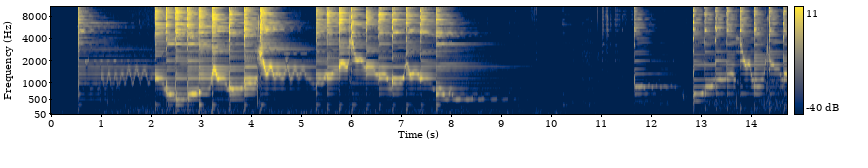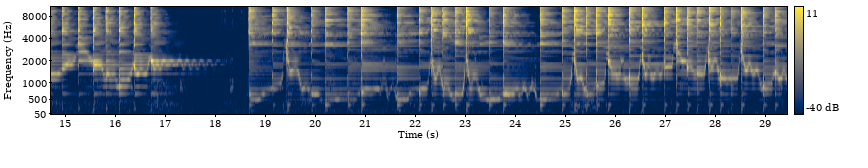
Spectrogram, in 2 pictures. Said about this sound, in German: das ist eine Weiterentwicklung eben auch eines ganz archaischen Instruments. Es ist ein Mundbogen, wir kennen es so von der Maultrommel her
